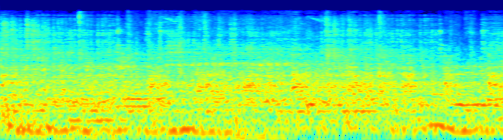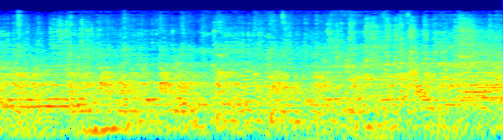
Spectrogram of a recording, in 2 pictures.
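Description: Loud, dense attraction sound-effects track: a steady mechanical rumble with music mixed in, as played in a simulated-elevator show.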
